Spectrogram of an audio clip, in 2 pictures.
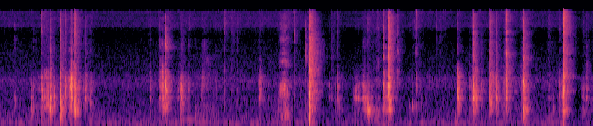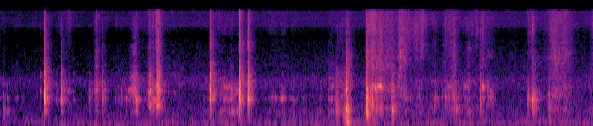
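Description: AAA batteries clicking into the plastic battery compartment of a digital kitchen scale and the compartment cover snapping shut, with scattered clicks and knocks of plastic being handled. A heavier thump about twelve seconds in as the scale is turned over and set down.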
